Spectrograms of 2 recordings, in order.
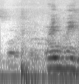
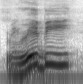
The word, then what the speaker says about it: Rigby: Rigby. I can do all day. Ribby, Rigsby. Rigby. Well, It's like rugby, but with rig.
